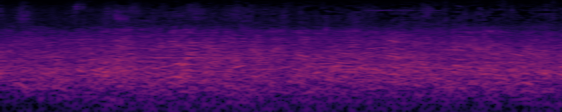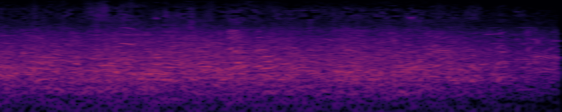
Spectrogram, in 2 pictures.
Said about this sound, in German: Sind da noch die Menschen, die ich aus der Ferne hören kann?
